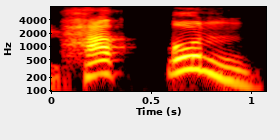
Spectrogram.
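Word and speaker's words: حَقٌّ: দুই পেশ কুন হাক্কুন হা কুন বললে হবে না কুন কুন বলতে হবে হাক্কুন হাকুন কুল্লুন কুল্লুন কুল্লুন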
